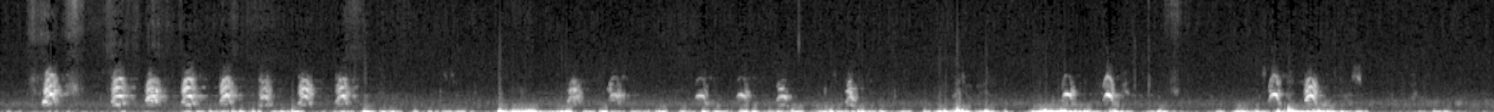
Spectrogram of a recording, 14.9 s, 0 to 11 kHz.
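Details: Dachshund named Mota in training on 19 August 2012, pressing a rabbit until it breaks cover. Sharp, high barks come in a rapid run of about eight, then in scattered pairs and singles over heavy low rumbling and handling noise.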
